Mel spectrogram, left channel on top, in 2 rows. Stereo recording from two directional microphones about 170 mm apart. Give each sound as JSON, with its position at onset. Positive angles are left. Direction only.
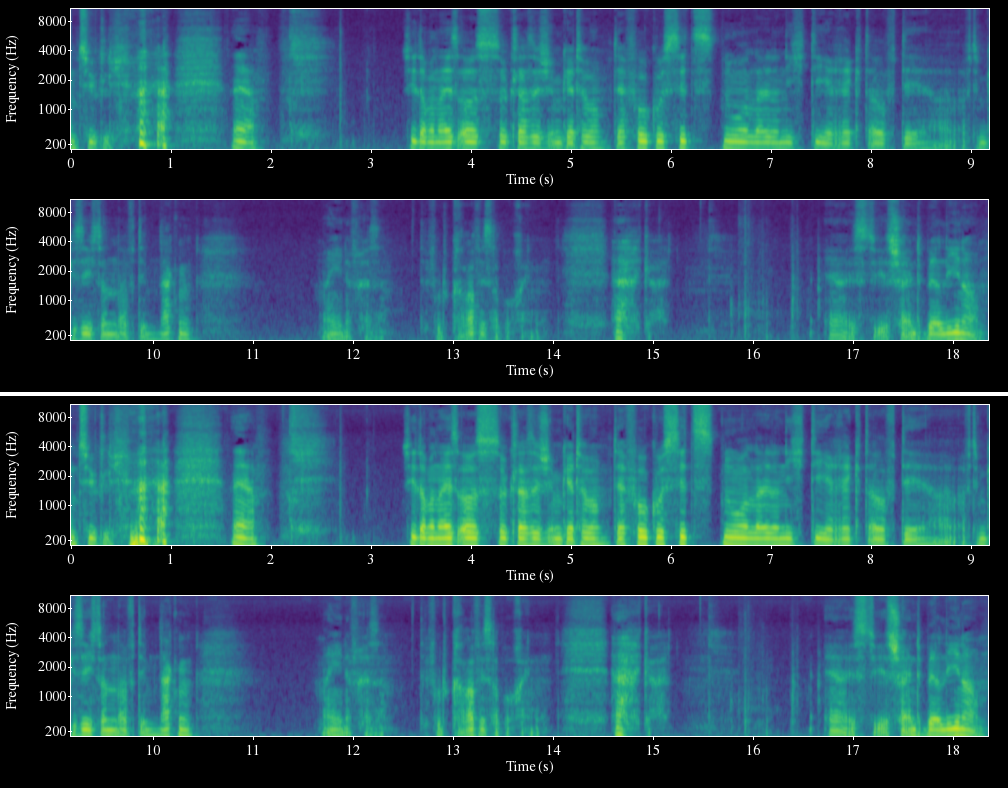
{"t": 0.0, "sound": "speech", "side_deg": -30}
{"t": 16.7, "sound": "speech", "side_deg": -45}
